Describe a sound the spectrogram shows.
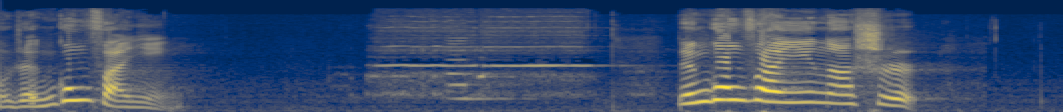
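A bowed two-string fiddle plays short sliding phrases, with a thin, high, steady note between them.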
